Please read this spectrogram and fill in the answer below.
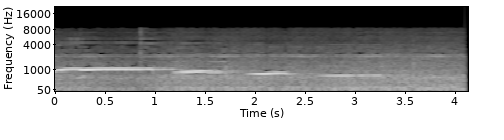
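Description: Common potoo singing its mournful song: four whistled notes, each lower than the one before, the first held longest. A steady background hiss runs beneath.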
